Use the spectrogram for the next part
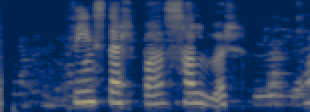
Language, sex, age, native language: Icelandic, female, 10, Icelandic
